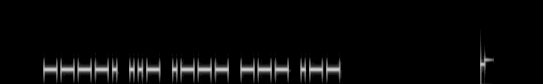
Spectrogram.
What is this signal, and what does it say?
Morse code, heard as a keyed tone, about 28 wpm, 700 Hz. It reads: 9UJOW
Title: Code Groups - 5 Letter:Numbers - 28wpm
